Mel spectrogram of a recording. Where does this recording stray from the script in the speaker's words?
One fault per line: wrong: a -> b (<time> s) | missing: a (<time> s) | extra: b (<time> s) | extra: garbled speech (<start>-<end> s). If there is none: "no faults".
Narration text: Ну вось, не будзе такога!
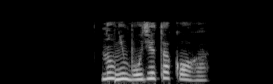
missing: вось (1.1 s)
